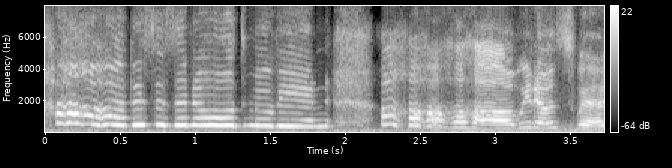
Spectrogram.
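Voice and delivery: put-on very high voice, giggling while talking. Retelling how Glinda laughs off the Wicked Witch: imitating Glinda laughing while talking. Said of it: "she starts laughing and she's like".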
